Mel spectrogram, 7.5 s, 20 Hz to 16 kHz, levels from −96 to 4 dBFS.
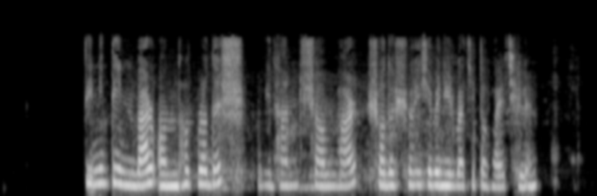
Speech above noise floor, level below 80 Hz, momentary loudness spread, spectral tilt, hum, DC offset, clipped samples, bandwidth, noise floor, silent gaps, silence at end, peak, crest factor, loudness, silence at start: over 71 dB; -64 dBFS; 11 LU; -5.5 dB/octave; none; under 0.1%; under 0.1%; 7.8 kHz; under -90 dBFS; none; 0.75 s; -2 dBFS; 18 dB; -20 LUFS; 1.05 s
